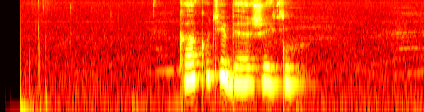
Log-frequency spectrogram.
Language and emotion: Russian, neutral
